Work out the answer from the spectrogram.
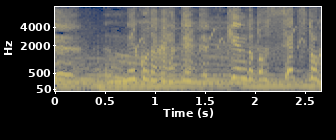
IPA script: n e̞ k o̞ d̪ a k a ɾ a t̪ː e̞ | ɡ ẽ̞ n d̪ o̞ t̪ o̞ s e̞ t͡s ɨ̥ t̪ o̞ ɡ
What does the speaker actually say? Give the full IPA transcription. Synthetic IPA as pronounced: n e̞ k o̞ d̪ a k a ɾ a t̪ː e̞ | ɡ ẽ̞ n d̪ o̞ t̪ o̞ s e̞ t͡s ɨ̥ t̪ o̞ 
